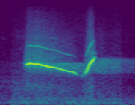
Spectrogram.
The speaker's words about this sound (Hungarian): De ha azért füttyentenék egyet juhászok módjára, mindjárt előjönne szívem fájdalmára.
